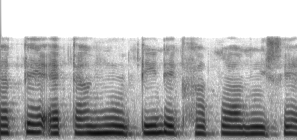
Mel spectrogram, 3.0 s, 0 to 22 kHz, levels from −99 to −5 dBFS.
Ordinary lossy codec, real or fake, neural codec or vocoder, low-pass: none; fake; autoencoder, 22.05 kHz, a latent of 192 numbers a frame, VITS, trained on one speaker; 7.2 kHz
